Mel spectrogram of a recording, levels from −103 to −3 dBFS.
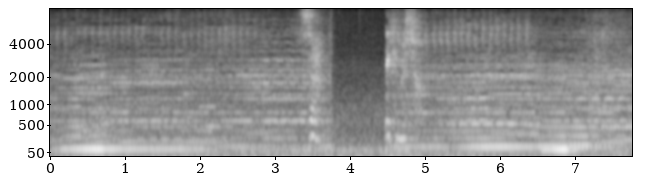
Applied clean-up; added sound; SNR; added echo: none; Rain; 13 dB; reverberation time 0.2 s.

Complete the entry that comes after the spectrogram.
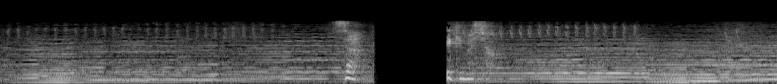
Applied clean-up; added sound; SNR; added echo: none; none; none; none.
